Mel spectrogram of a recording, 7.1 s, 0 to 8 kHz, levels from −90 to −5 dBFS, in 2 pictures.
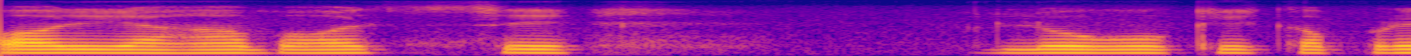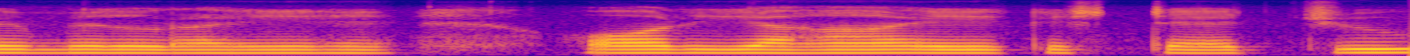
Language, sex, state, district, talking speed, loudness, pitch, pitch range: Hindi, female, Uttar Pradesh, Jyotiba Phule Nagar, 125 wpm, -17 LUFS, 180 Hz, 175-180 Hz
